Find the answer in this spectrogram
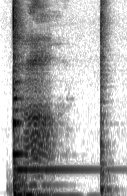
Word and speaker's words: dha: When we strike na and ghe at the same time, it pronounces dha.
